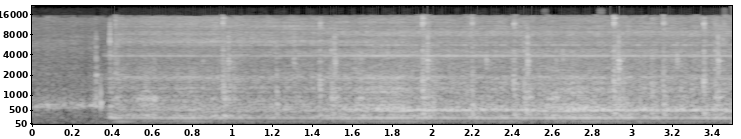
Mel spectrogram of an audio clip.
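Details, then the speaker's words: Sailrite LSZ-1 sewing machine after upgrade to new WorkerB motor, thread and bobbin removed, speed potentiometer turned all the way down, pedal at full speed: steady low motor hum with light even ticks about a stitch or two a second; normal slow running. "Yeah, that's about a stitch or two a second. Here's the flywheel going around. You can probably count the revolutions."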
